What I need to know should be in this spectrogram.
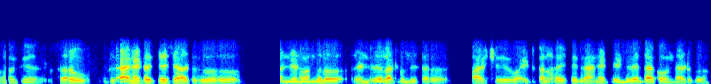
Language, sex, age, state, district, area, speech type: Telugu, male, 30-45, Andhra Pradesh, Anantapur, rural, conversation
